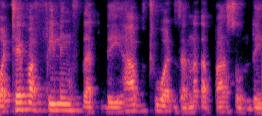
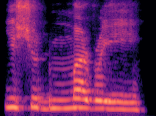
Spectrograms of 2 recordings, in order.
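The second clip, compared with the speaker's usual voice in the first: higher, slow, admiring advice; a lightly voiced elder praising Cleo; impressed elder, imitated; 9 semitones higher, slower than usual.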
